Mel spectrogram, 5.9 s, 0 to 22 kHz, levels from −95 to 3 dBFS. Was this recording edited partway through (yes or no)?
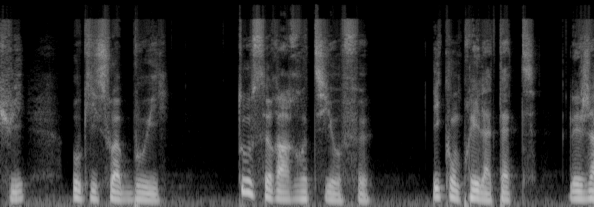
no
